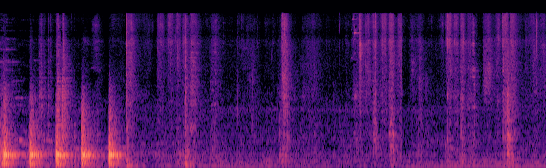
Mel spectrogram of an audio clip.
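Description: Background music with a steady percussive beat for the first two seconds. It is followed by a large kitchen knife chopping leafy greens on a plastic cutting board: soft, irregular knocks and scraping strokes, busiest near the end.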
